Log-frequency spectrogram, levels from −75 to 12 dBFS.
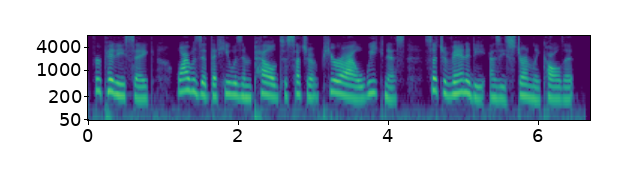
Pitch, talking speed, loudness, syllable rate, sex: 220 Hz, 195 wpm, -18 LUFS, 5.6 syllables/s, female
